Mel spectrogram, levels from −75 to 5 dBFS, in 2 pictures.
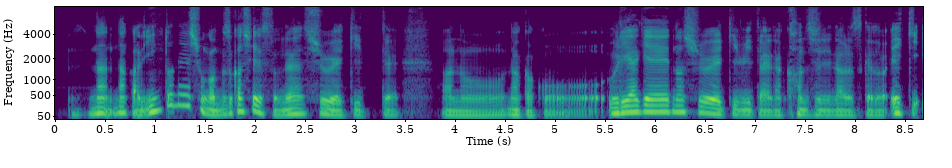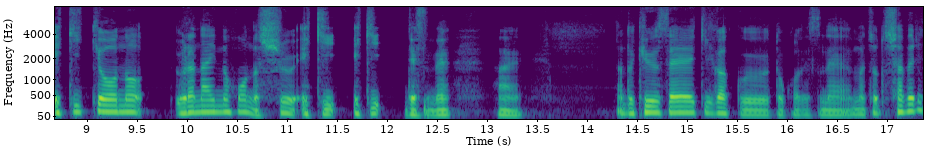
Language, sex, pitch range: Japanese, male, 80-115 Hz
